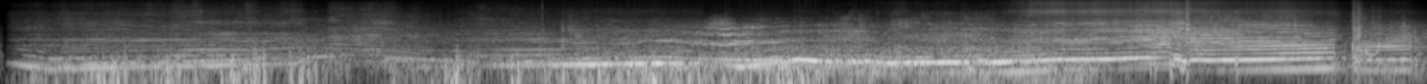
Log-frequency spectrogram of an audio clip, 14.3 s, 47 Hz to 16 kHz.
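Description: BMW 323ti Compact's straight-six engine running hard on track, its pitch rising and falling with the throttle, then climbing steadily as it accelerates hard near the end. A brief tyre squeal comes about halfway through.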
